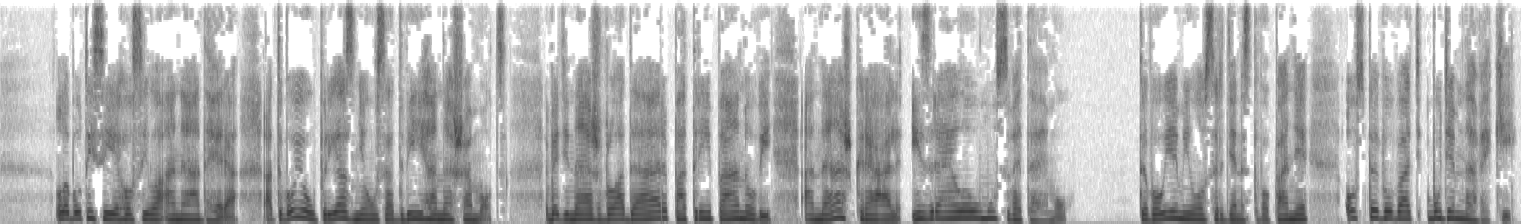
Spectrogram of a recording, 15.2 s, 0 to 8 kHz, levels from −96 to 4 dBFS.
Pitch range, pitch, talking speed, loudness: 185-230 Hz, 205 Hz, 120 wpm, -25 LUFS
